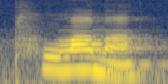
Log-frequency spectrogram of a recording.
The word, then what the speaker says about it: plumber: lamb thumb dumb and plumber so practice them with me I'm not pronouncing the B I'm just pronouncing the M consonant sound climb Krum lam some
